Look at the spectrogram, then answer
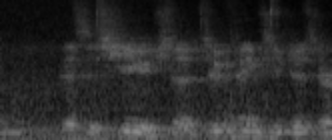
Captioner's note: voiceover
